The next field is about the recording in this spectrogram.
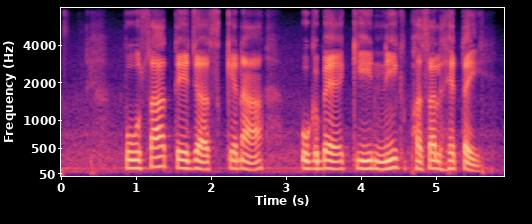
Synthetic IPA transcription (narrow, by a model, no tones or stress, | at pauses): puːsat̪eːd͡ʒəskena | ʊɡbekiniːkpʰəsəlɦeːt̪əi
